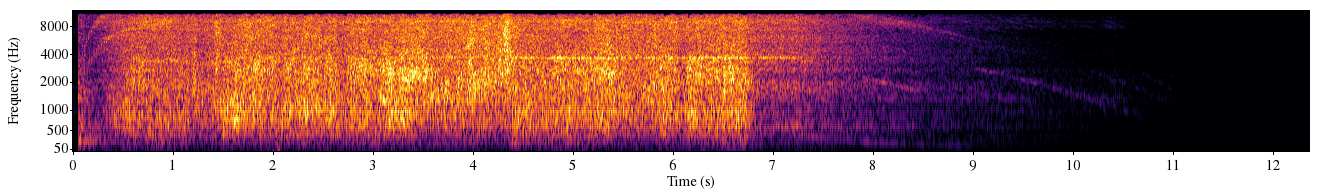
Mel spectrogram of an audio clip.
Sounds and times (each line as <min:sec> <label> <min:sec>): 0:00.1 Hand Dryer 6 (hand movement) 0:07.5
